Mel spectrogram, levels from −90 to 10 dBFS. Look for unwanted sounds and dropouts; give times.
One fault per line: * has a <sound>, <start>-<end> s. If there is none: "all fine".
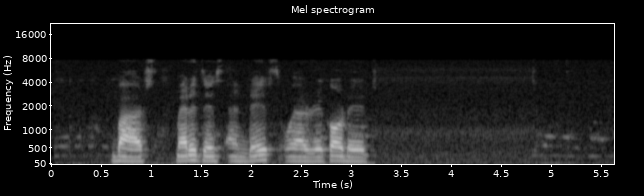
all fine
